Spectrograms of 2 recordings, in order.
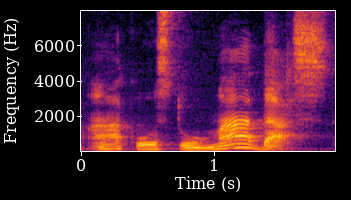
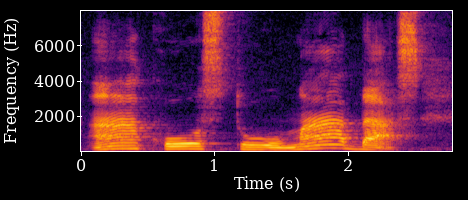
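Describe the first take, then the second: First: "Acostumadas" slowed, "ma" leaned on; stress on MA. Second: "Acostumadas" said very slowly, the "ma" syllable pushed forward; stress on MA. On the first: Teacher repeating the word by sound, slowly, stressing ma. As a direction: draw out "Acostumadas" and hit "ma". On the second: Teacher showing by ear which syllable is stressed, very slowly. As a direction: stretch "Acostumadas" and let "ma" ring out strongest. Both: Shown as a demonstration. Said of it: "o ma é mais acentuado".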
